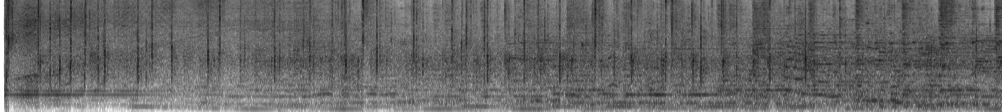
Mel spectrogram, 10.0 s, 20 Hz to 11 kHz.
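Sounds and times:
hand claps and applause: 0:00.1 - 0:09.4.

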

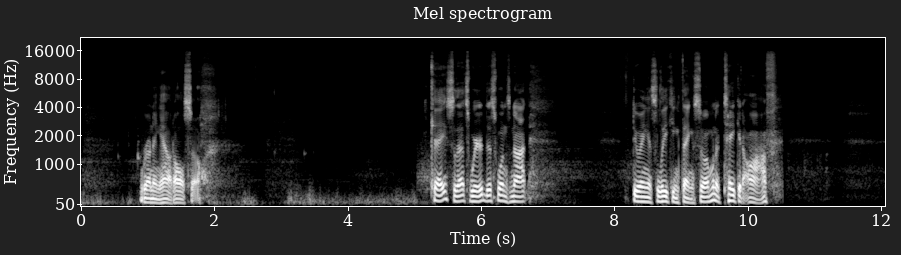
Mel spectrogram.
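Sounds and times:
wind rumble on microphone: 0:00.0 - 0:01.4, 0:02.1 - 0:05.3.

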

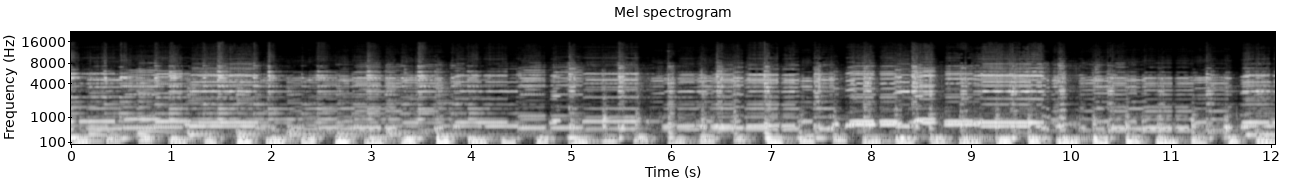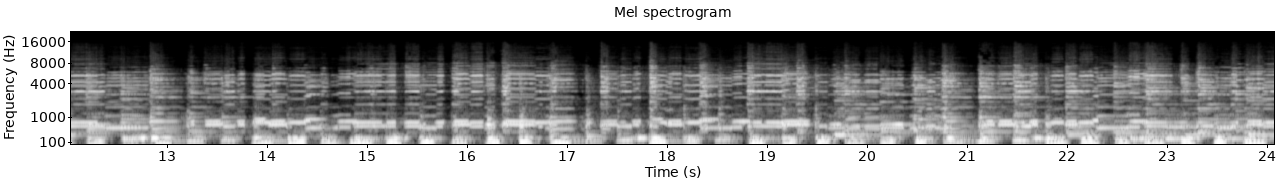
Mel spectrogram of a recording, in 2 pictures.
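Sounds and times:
accordion melody: 0:00.0 - 0:24.0
bass and guitar accompaniment: 0:00.0 - 0:24.0.

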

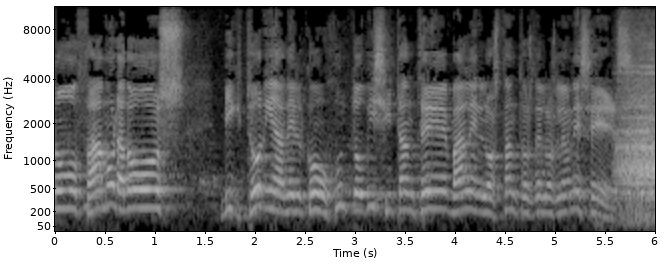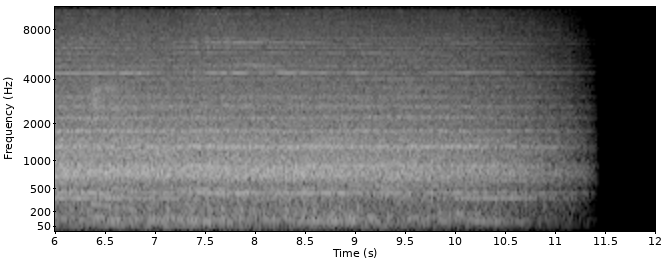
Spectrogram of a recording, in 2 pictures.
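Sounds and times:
steady tones: 0:05.6 - 0:11.4.

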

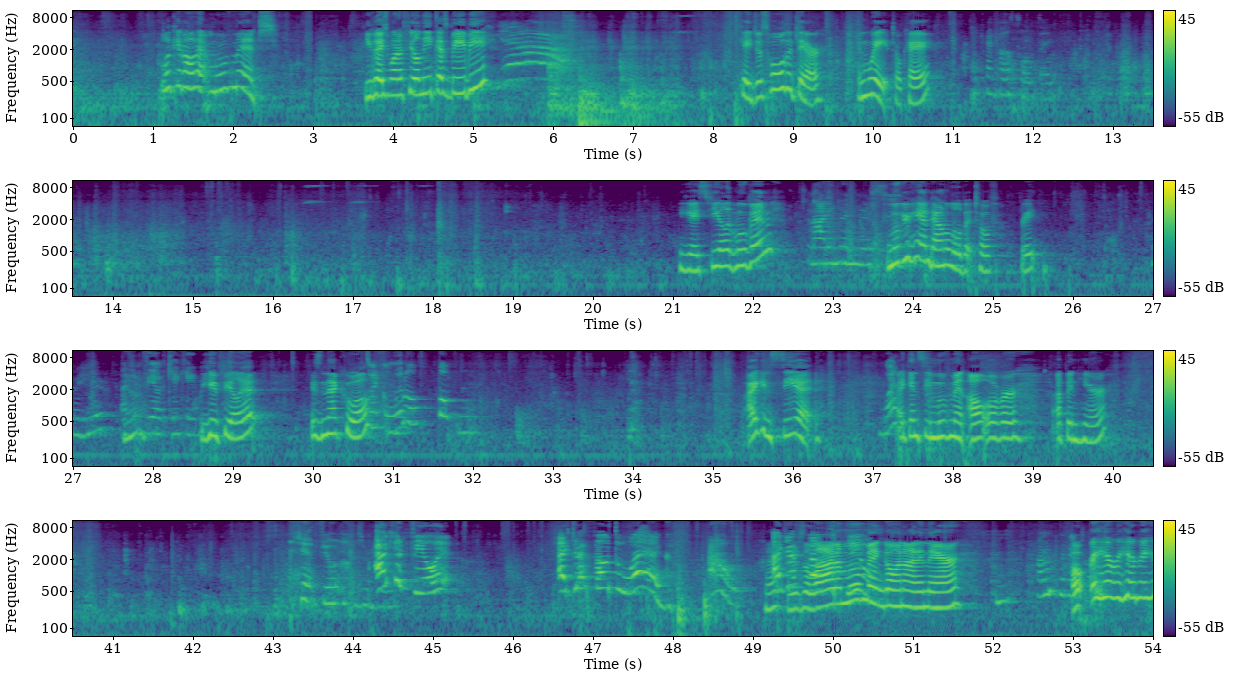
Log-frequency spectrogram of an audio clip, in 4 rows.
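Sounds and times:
faint animal panting: 0:51.6 - 0:53.4.

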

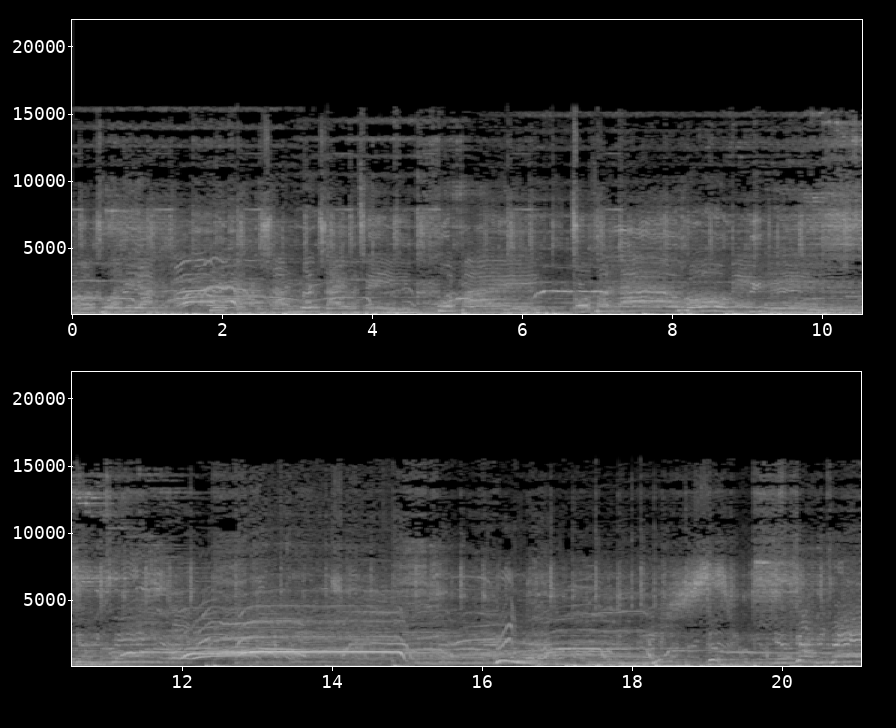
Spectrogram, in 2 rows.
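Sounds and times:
audience whooping: 0:00.0 - 0:08.6, 0:10.7 - 0:21.0
live pop song over loudspeakers: 0:00.0 - 0:21.0.

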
